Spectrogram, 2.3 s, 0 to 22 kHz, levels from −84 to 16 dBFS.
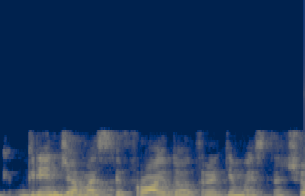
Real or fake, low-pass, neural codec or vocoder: fake; 7.2 kHz; codec, 16 kHz, 2 kbps, FunCodec, trained on LibriTTS, 25 frames a second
